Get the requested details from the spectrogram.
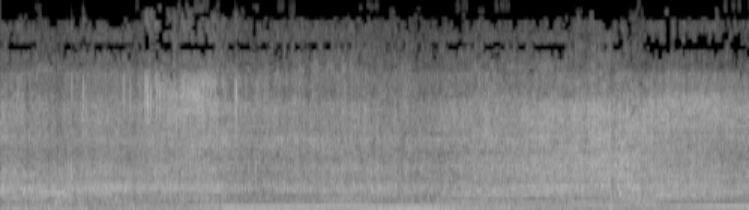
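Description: Another kart engine whines nearby, rising in pitch as it passes.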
